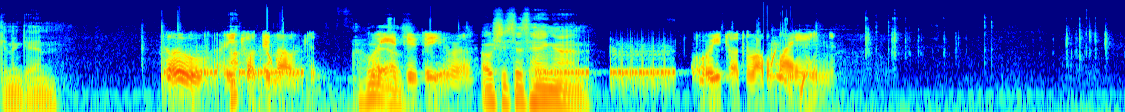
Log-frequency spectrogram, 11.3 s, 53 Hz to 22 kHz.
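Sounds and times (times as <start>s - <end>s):
speech: 0.0s - 0.6s, 1.6s - 6.0s, 7.1s - 8.4s
typing on a computer keyboard: 8.6s - 11.2s.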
